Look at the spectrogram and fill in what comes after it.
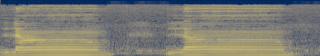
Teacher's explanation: जबान की नोक और ऊपर के सामने के चार दांतों के मसूड़े से अदा होता है।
